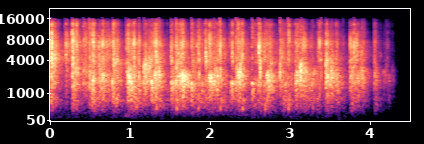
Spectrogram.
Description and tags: Small applause (~30 people)
group, crowd, acclaim, clap, applauding, claps, cheer, applause, cheering, hand-clapping, clapping, audience, small, applaud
